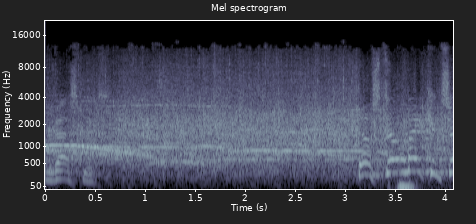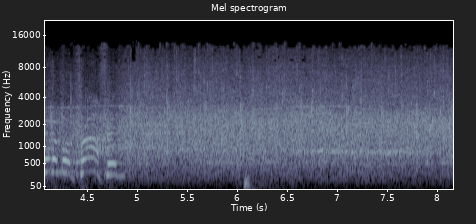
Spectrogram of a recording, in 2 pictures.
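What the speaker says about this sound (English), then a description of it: "To a thunderous applause" Applause from the chamber audience at the State of the Union runs steadily throughout, a broad continuous clapping bed with a voice speaking over it partway through.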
